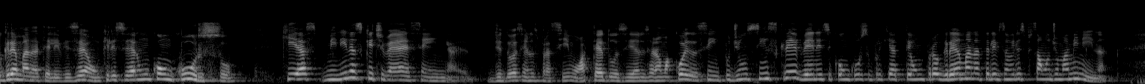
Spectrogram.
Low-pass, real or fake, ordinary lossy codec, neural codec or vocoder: 7.2 kHz; real; none; none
